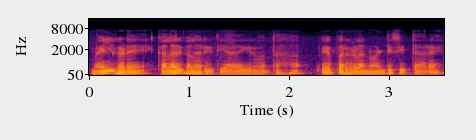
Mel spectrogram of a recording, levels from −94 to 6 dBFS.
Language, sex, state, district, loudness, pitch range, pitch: Kannada, male, Karnataka, Bangalore, -17 LUFS, 120-140 Hz, 125 Hz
